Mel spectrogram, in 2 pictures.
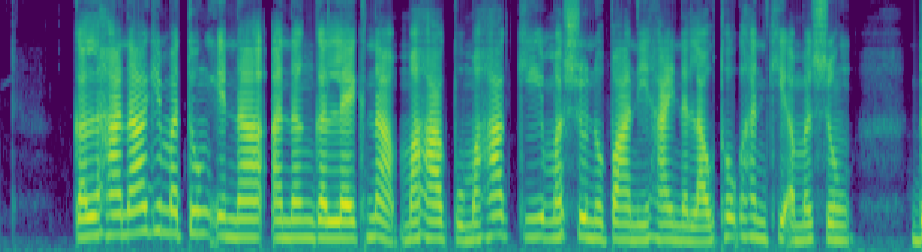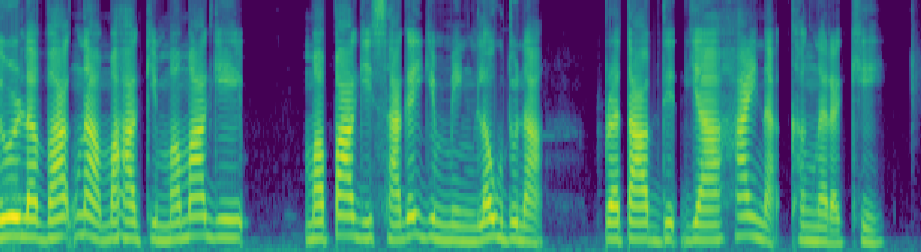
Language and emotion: Manipuri, neutral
